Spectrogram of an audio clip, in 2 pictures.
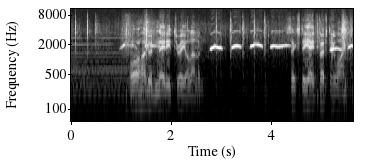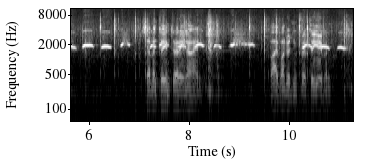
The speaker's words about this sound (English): Look, stop that creepy whistling, will you? I'll fix your whistle so it'll never blow again.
